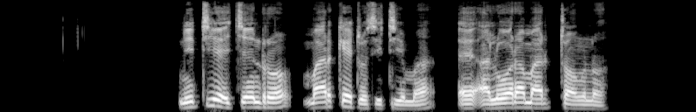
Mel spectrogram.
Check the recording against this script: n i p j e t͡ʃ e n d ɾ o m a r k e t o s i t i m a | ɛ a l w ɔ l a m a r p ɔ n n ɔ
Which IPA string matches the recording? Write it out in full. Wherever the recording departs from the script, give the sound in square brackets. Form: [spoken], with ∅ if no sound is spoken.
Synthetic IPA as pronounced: n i [t] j e t͡ʃ e n d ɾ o m a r k e t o s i t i m a | ɛ a l w ɔ [ɾ] a m a r [t] ɔ [ŋ] n ɔ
